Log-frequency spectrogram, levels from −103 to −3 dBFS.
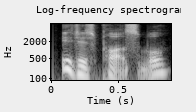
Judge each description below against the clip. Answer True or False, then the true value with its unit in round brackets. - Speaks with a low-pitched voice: False (150 Hz)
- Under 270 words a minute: True (200 wpm)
